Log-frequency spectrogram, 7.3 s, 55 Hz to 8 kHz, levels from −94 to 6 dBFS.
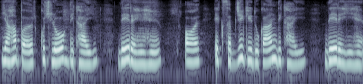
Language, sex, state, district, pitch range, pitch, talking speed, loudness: Hindi, male, Himachal Pradesh, Shimla, 185-220 Hz, 205 Hz, 140 wpm, -15 LUFS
